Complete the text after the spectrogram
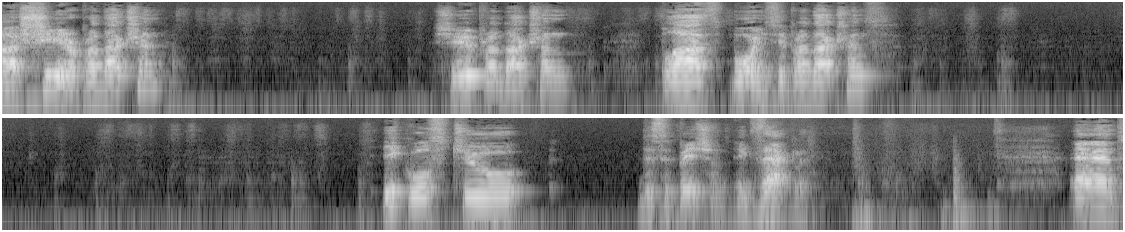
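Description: A middle-aged man speaks calmly, pausing now and then, as if lecturing.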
